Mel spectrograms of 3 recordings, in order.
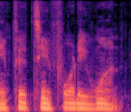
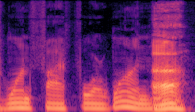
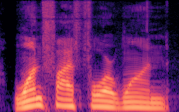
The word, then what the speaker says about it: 1541: expect so for example right I think you pronounce my name 1541 that's that's what most people would expect looking at it but I pronounce it as 1541 because I'm I'm communicating that people and things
